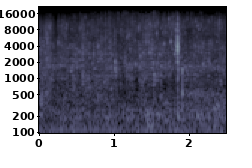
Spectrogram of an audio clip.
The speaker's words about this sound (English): Let's just get some hot water in the washing because there's some cups and glasses in there.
